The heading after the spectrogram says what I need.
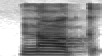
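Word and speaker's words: know: நோ K silent K மட்டும் கிடையாது. Look at that. W silent. நோ. நோ yeah W silent. Look at that. நோவையும் ஒரே மாதிரி உச்சரிக்கணும். Which means கேவும் வேண்டாம் டபிள்யூ வேண்டாம்.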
